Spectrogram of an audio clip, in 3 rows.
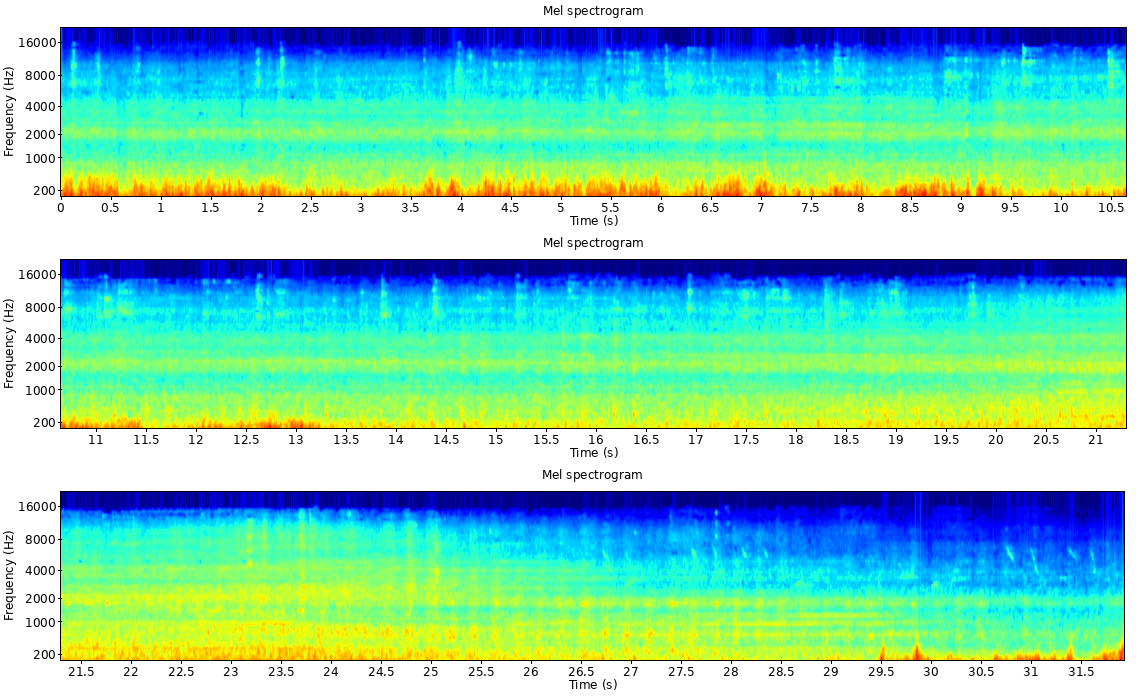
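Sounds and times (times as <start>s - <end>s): wheels clicking over rail joints: 0.0s - 29.5s
train wagons rumbling past: 0.0s - 31.9s.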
